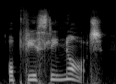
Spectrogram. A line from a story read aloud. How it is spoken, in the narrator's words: Donno snapped over his shoulder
